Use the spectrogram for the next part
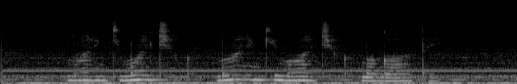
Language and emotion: Russian, sad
